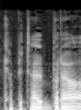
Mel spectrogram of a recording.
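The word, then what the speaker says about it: Capital Bra: Ja, es wird Kapital Bra ausgesprochen, aber ist auch nicht so schlimm.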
